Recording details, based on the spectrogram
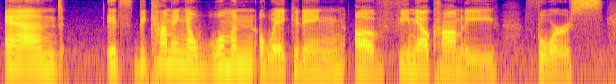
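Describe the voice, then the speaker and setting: A woman's voice: fairly low pitch, fairly even intonation, a little slow, sharp tone, clear, resonant tone, dry recording. A middle-aged woman chatting casually as a guest, promoting her comedy writing. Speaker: comedy writer, podcast guest. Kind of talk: casual promotional interview chat.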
